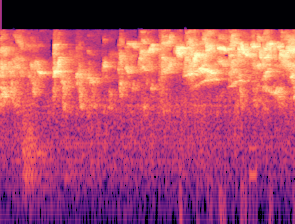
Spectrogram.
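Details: European serin song: quiet high twittering at first, then a dense, fast, jingling run of very high, thin notes that grows louder and continues without pause.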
